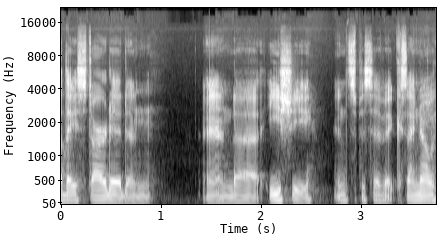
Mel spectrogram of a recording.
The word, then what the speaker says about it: Ishi: So yeah, I wanted to kind of talk a little bit about them, and also Ishi. Is that how you pronounce it?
